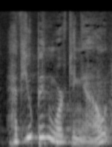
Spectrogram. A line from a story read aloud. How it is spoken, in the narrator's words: said in a half whisper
